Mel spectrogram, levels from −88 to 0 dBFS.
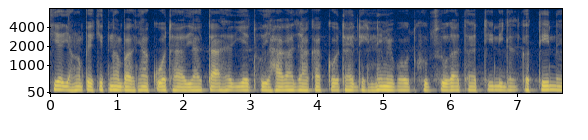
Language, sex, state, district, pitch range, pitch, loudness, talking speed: Hindi, male, Bihar, Kishanganj, 120-125 Hz, 120 Hz, -16 LUFS, 205 wpm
